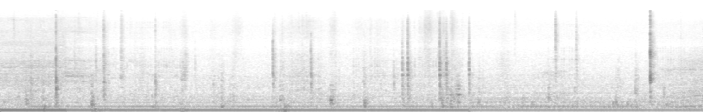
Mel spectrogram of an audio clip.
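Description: Scattered small clicks and taps of hands working on boat electrical wiring and connectors, over a low steady hum, with one sharper click near the end.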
